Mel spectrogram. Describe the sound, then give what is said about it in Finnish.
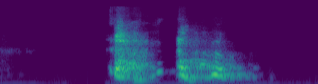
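A coughing fit with a choking quality: two harsh coughs in quick succession, the second slightly longer, with silence before and after. “Anteeksi, mä tukehdun tuon omaan shokkiin.”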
